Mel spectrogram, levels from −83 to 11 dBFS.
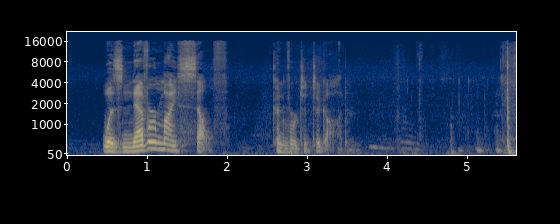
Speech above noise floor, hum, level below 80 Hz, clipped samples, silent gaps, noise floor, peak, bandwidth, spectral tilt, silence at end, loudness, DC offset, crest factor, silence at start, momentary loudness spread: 35 dB; none; -56 dBFS; under 0.1%; none; -56 dBFS; -2 dBFS; 16.5 kHz; -3.5 dB/octave; 0 s; -21 LUFS; under 0.1%; 22 dB; 0.45 s; 26 LU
